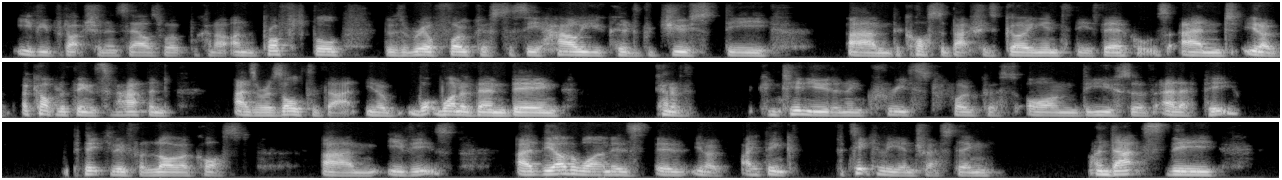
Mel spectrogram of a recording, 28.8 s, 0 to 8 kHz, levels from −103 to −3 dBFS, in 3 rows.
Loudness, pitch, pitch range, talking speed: -26 LUFS, 115 Hz, 105-130 Hz, 170 wpm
